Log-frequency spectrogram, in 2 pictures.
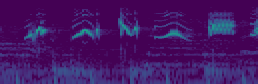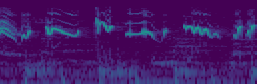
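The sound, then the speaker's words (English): A black-headed grosbeak sings a rollicking song of rich, whistled phrases that rise and fall in quick succession, about a dozen warbled notes delivered alone with no talking. “Listen for the rollicking song of the black-headed grosbeak this summer, especially in streamside woods.”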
